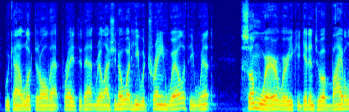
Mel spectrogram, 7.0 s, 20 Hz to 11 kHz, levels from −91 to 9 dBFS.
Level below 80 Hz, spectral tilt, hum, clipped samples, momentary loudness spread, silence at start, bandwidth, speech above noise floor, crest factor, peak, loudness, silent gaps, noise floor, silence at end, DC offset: -64 dBFS; -7.5 dB/octave; none; under 0.1%; 8 LU; 0.1 s; 11 kHz; 44 dB; 16 dB; -8 dBFS; -24 LUFS; none; -68 dBFS; 0 s; under 0.1%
